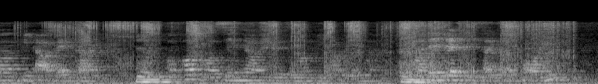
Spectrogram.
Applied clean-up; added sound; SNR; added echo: none; Tearing; 5 dB; reverberation time 1.0 s.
